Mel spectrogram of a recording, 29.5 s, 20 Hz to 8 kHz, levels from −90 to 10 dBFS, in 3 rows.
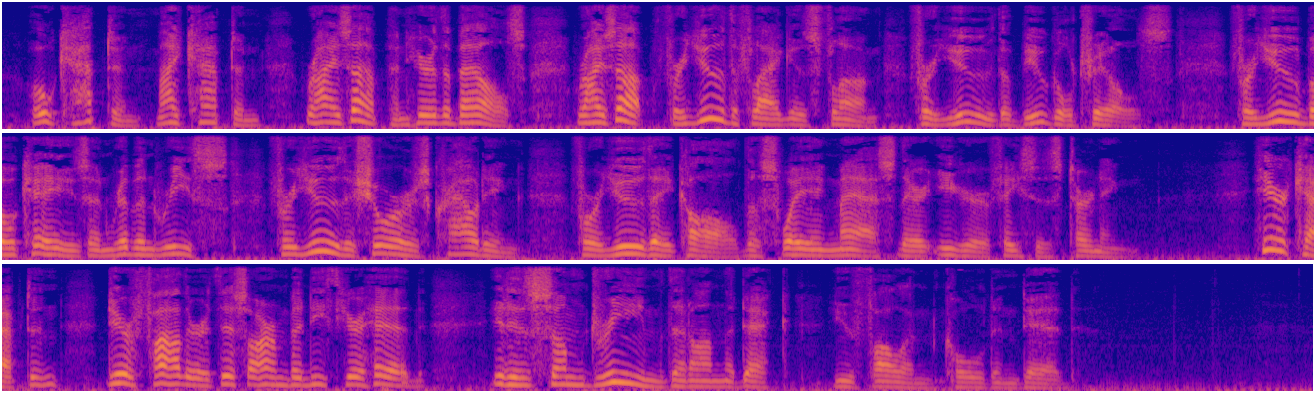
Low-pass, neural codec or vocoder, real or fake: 7.2 kHz; none; real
